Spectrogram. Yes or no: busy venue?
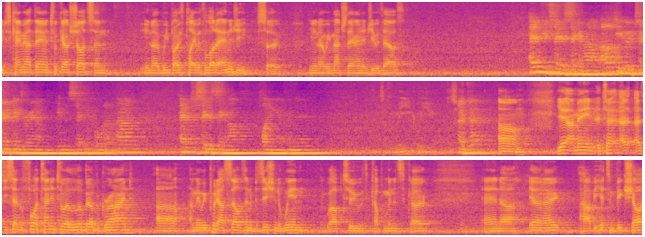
yes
